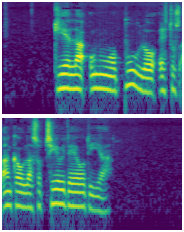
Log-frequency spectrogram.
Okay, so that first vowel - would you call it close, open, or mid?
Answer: close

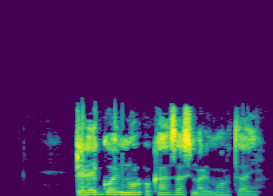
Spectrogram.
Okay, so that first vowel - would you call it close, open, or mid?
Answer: mid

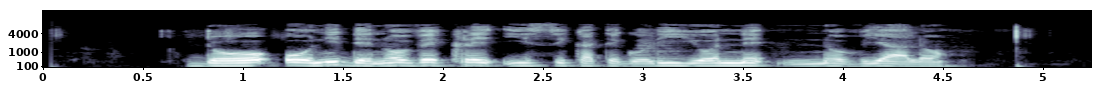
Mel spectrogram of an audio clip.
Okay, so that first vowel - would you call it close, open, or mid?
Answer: mid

